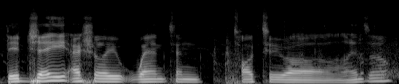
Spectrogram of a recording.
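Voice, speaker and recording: A man speaks slowly with dry remarks as he co-commentates a game, laughing often. Faint music plays underneath. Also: medium pitch, animated, mellow.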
